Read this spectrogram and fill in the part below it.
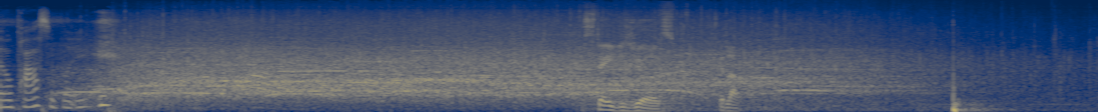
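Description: A large audience cheers and applauds loudly in a big hall.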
